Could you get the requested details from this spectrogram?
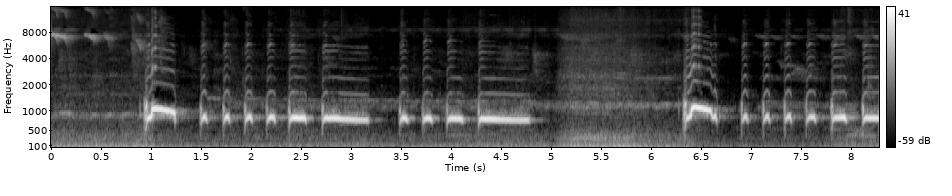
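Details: Bangkok-type zebra dove, perkutut in Indonesian, singing a lure song to attract other doves: loud rising coo followed by rapid short staccato notes and drawn-out coos, phrase repeated three times over low background hum.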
